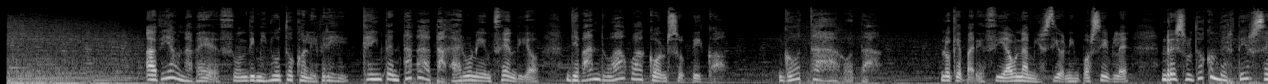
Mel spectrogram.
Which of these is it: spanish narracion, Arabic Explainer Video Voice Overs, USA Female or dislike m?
spanish narracion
